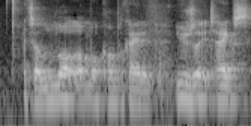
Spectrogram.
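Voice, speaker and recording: A man with an Australian accent at a medium pitch and a very fast pace, with fairly even intonation, audible room echo and noticeable background noise. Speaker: property investor vlogger. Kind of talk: casual explainer video. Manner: halting, many fillers and restarts.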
